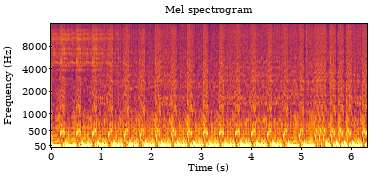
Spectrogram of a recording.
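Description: Loud electronic dance music with a heavy, pulsing bass beat that repeats evenly, played as a bass-boosted car mixtape track.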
